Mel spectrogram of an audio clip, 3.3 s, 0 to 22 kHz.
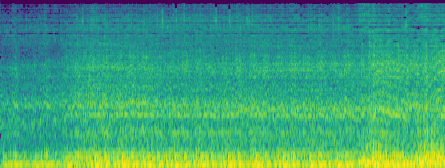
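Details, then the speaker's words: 2003 Honda VFR800 (5th gen) V4 with a Two Brothers exhaust warming at idle after 8 years of storage, temperature around 98° heading to 200°: steady low burble with an even beat and a brief blip near the end; sounds healthy. "sounds pretty good even with this uh two brothers sounds pretty good though hard to make a V4 sound bad"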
